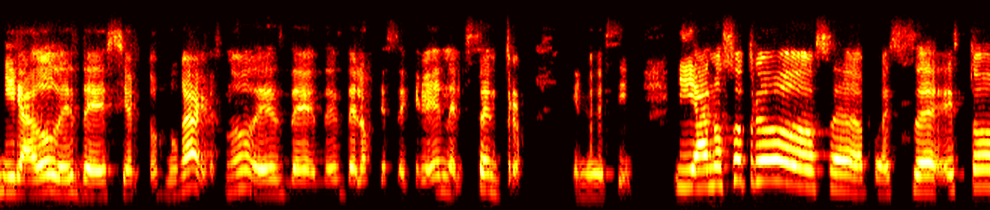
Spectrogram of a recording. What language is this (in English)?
Spanish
